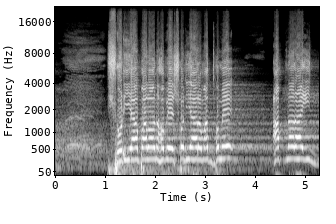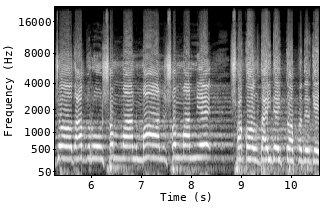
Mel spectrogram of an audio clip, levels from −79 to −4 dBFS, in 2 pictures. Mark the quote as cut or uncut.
uncut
